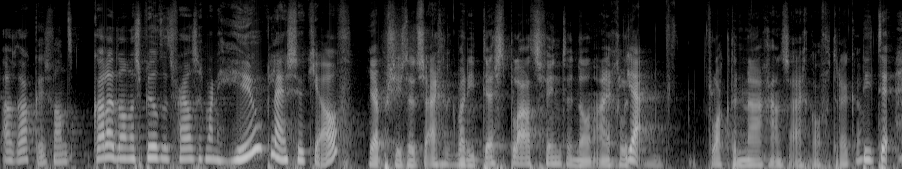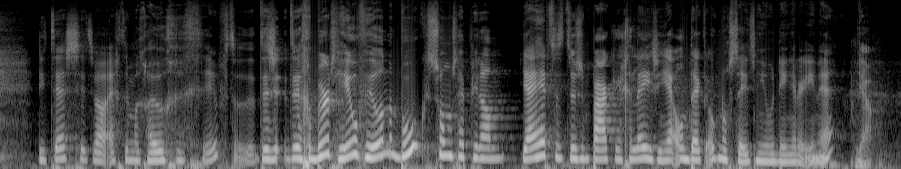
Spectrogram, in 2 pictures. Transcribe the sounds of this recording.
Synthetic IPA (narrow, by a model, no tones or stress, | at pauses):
ʔarɑkəsʋɑntkɑladɑnspɪːlˠtətfəɹɦaːlˠzɪχmaːɹənɦɪːlˠklɛjnstøkjə̰ɑ̰fjaːprəsisdɑtɪ̥sɛ̰jχən̩ləkʋaːɹditɛst̚plaːtsfɪntɛndɑnɛ̰jχənləja̰ | flɑ̰kdəɹnaːχa̰ːnzə̰jχələkɑ̰lˠfə̥trɛkəditɛ | ditʰɛstsɪtʋɛlˠʔɛ̰χtɪnməχəɦøɥχəχɪftətɪstəχəbøːɹtɦɪːlˠvɪːlˠɪnən̚buksɔmsɦɛpjədɔnjɛjɦɛp̚tət̚dɵs̬ənpaːɹkɪːɹχəlejzəɛnjɛjʔɔndɛk̚to̰wk̚nɔχstejtsniwədɪŋəndə̰ɹʔɪ̰nɛja̰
